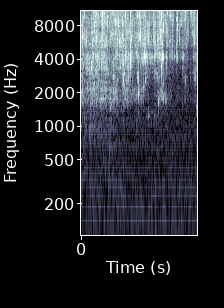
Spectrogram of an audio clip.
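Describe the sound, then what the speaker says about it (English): Water streams and trickles steadily into a pot holding peanuts and smoked turkey necks, a soft continuous pour close by with no talk. "Before I add my seasonings, I'm going to add my water."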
